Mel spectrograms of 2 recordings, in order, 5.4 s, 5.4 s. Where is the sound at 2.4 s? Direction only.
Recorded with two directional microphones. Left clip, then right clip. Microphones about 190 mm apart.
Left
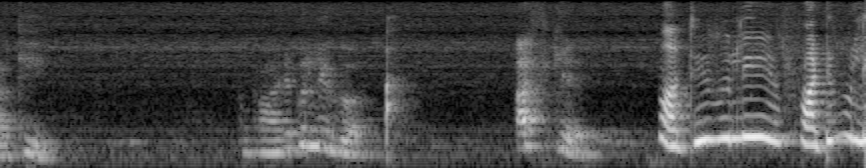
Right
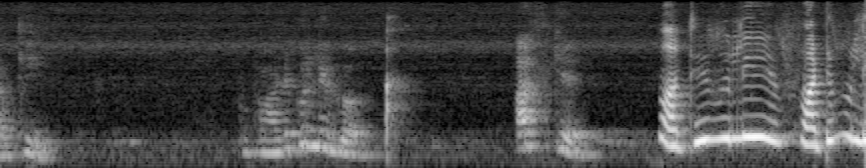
10° right (ahead or behind).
